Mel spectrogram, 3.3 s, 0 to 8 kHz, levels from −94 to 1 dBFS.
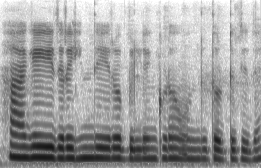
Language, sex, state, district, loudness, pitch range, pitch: Kannada, female, Karnataka, Bellary, -15 LUFS, 170-185 Hz, 180 Hz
